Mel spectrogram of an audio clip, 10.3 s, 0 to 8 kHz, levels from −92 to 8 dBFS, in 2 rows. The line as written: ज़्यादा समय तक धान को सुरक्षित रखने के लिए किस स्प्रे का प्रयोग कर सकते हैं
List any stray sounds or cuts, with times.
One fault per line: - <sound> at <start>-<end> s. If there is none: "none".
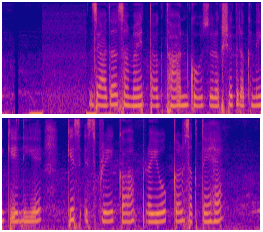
none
